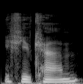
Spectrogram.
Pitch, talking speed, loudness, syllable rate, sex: 120 Hz, 215 wpm, -19 LUFS, 4.1 syllables/s, male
